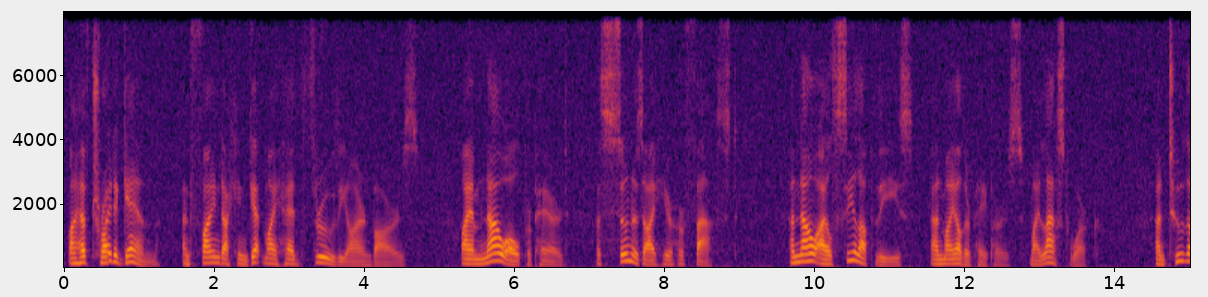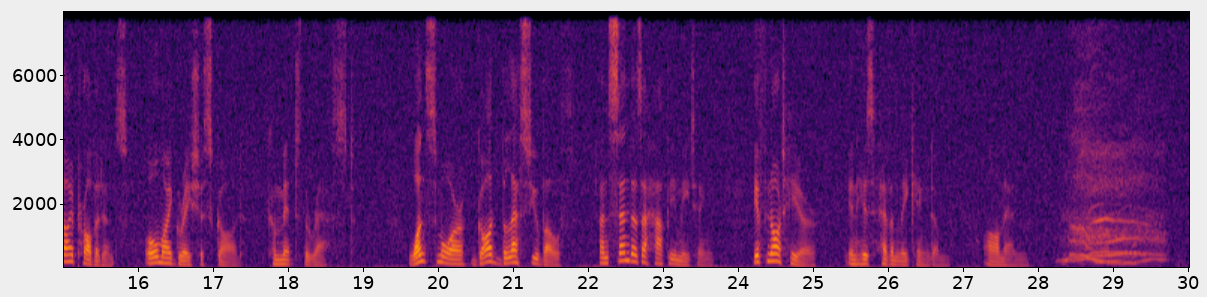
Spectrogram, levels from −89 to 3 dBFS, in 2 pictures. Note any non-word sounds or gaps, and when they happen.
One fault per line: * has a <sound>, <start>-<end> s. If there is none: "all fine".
* has a breath, 28.2-29.8 s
